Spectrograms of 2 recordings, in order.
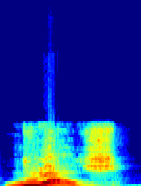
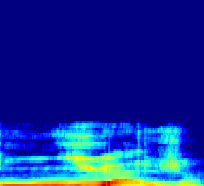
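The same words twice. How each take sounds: First: Said in the usual way. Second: "nuages" begun with a drawn-out gn, "gnuages"; wrong gn sound. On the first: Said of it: "C'est pas des nuages". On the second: Shown as a demonstration. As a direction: say "nuages" slowly as "nyu-age". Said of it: "mais pas n".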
